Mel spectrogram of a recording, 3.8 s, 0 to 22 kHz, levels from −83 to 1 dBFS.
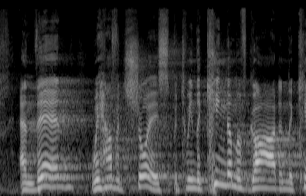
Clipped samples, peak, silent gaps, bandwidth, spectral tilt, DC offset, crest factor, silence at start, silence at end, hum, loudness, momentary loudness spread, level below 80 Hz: under 0.1%; -12 dBFS; none; 18 kHz; -4 dB/octave; under 0.1%; 16 dB; 0 s; 0 s; none; -28 LUFS; 7 LU; -70 dBFS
